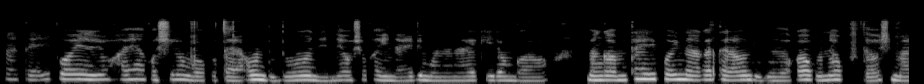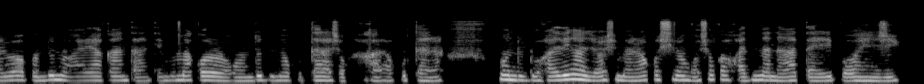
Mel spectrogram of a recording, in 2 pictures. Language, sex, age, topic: Oshiwambo, female, 18-24, agriculture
